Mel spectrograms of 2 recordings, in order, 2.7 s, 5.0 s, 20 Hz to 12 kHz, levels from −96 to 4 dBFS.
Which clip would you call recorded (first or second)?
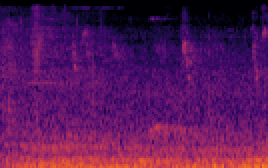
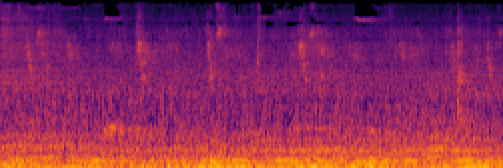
first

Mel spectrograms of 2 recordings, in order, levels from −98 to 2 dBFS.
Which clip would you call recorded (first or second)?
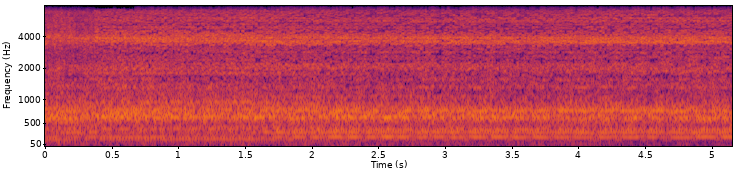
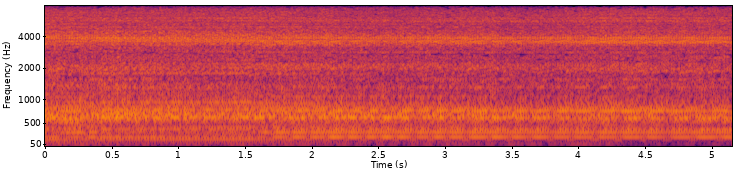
second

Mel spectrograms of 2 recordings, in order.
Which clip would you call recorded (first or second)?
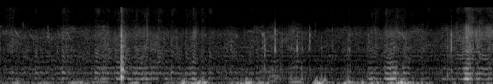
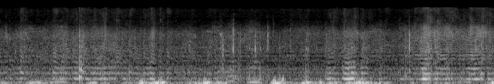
second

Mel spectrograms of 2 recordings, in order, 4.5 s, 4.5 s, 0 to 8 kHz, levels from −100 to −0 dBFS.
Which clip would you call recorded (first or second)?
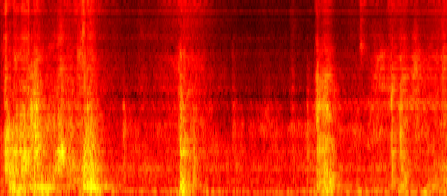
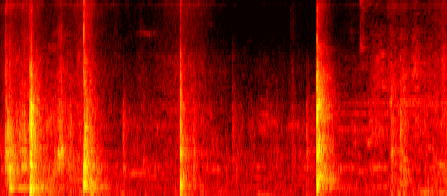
second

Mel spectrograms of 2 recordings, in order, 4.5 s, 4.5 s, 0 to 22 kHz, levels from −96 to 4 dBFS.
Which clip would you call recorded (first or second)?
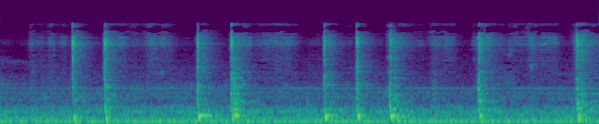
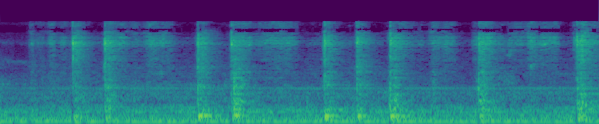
first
